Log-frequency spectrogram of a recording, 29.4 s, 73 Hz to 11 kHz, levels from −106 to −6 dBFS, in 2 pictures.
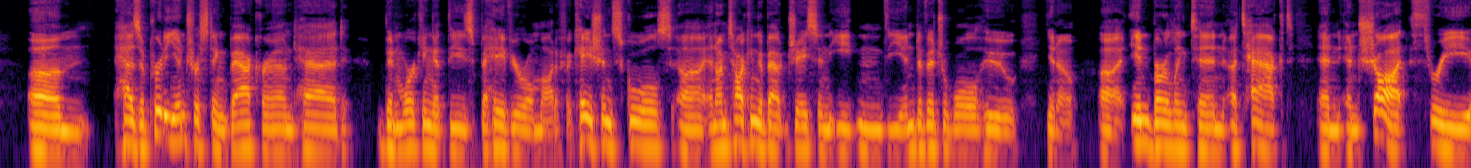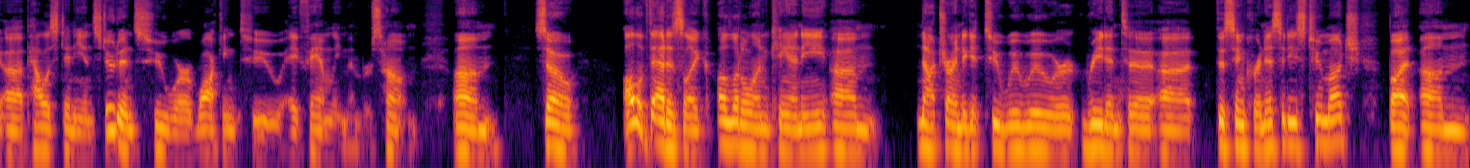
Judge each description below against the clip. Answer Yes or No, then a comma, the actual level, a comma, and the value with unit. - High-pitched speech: No, low, 125 Hz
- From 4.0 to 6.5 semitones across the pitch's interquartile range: No, average, 2.7 semitones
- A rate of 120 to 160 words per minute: Yes, average, 145 wpm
